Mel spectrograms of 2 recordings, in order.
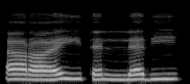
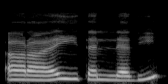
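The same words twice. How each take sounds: First: The second hamza is softened, between hamza and vowel. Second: The second hamza is softened, between hamza and vowel.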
